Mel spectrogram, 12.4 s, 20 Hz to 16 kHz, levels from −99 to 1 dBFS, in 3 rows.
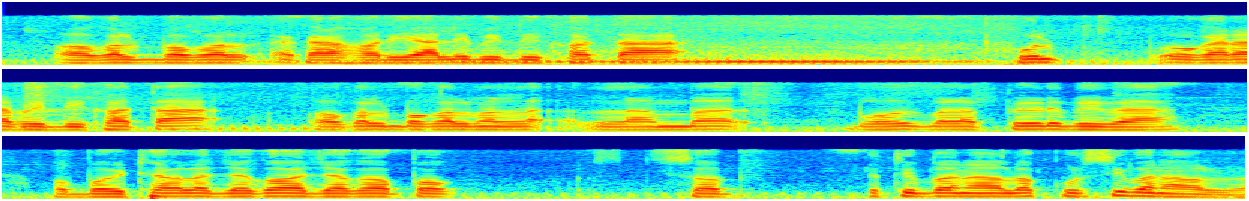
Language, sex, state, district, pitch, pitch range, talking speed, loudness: Bhojpuri, male, Bihar, Gopalganj, 135 Hz, 125-145 Hz, 140 wpm, -16 LUFS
